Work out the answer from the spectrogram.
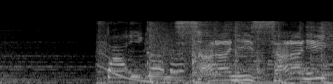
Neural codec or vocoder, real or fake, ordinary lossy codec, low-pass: none; real; none; none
